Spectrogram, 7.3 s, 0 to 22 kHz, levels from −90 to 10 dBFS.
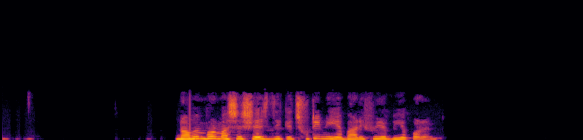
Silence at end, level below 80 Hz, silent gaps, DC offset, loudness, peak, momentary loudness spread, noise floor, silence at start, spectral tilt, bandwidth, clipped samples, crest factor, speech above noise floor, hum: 1.85 s; -60 dBFS; 0.56-0.68 s, 0.83-1.43 s, 2.08-2.15 s; under 0.1%; -17 LUFS; -2 dBFS; 10 LU; -64 dBFS; 0.05 s; -4.5 dB/octave; 7.6 kHz; under 0.1%; 18 dB; 48 dB; none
